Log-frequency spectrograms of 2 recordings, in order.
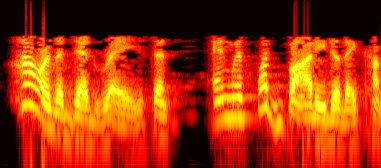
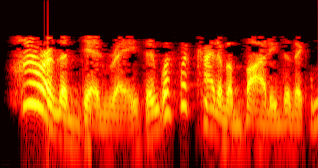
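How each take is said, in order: First: It is said in a plain, neutral tone. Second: It is said in a mocking, sarcastic tone.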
